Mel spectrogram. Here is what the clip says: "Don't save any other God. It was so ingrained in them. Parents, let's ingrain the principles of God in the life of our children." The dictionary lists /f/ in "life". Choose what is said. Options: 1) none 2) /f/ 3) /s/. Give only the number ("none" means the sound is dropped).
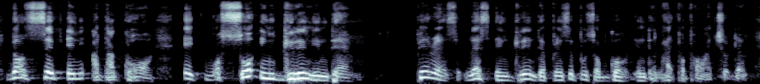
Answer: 2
